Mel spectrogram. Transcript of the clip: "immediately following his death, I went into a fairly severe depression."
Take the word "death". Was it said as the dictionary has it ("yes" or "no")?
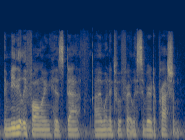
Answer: yes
